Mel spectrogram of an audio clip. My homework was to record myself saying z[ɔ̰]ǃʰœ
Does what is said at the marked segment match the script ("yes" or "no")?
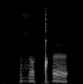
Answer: no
